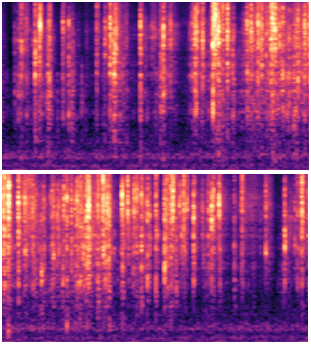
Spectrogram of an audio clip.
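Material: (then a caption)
Plastic film. Long nails scratch and tap the plastic film at the edge of a full three-pack of baby wipes in plastic overwrap. The result is a steady run of quick, bright crinkles and clicky taps that come in uneven bursts, with each tap dying away almost at once.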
